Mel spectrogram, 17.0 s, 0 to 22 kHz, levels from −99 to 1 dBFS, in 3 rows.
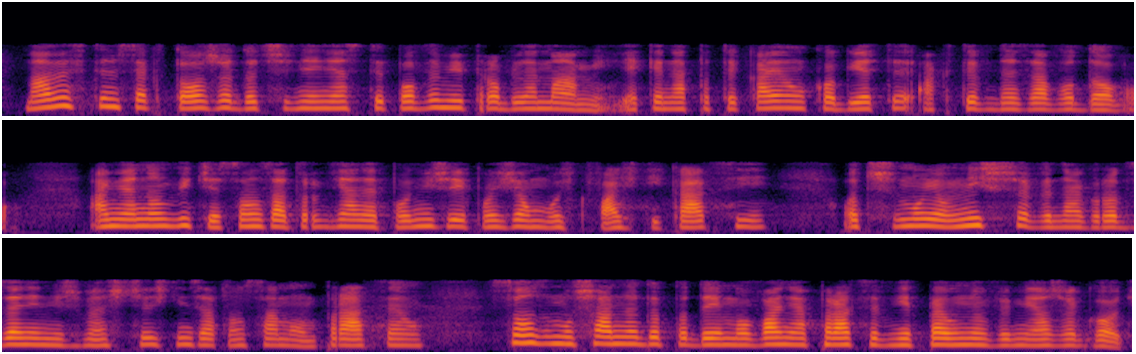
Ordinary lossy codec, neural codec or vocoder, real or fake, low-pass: none; autoencoder, 48 kHz, 32 numbers a frame, DAC-VAE, trained on Japanese speech; fake; 5.4 kHz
